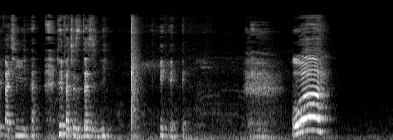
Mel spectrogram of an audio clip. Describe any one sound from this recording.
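A young woman laughs close to the microphone.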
